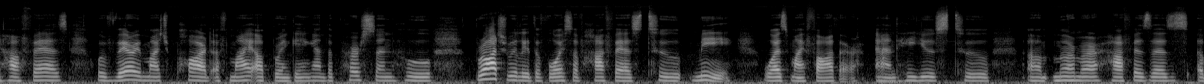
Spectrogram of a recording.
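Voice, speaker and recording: A woman speaks as a guest in a television interview, her voice set slightly low. She talks softly and thoughtfully, pausing often to find her words. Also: smooth. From Iran. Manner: soft-spoken, thoughtful, many ums. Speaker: guest, author. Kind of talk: interview conversation. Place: television studio.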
